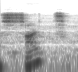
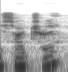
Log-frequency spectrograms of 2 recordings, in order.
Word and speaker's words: Sartre: of existentialism Okay so sart pronounce as sart you don't say sartre so was an atheist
